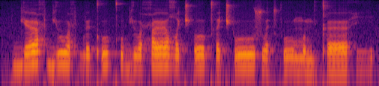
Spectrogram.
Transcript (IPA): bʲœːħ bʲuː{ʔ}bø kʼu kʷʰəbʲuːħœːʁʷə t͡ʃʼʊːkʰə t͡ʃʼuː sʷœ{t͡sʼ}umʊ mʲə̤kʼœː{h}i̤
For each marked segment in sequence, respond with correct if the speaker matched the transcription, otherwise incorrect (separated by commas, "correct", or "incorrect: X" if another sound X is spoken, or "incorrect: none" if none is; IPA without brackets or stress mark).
incorrect: ħ, correct, correct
